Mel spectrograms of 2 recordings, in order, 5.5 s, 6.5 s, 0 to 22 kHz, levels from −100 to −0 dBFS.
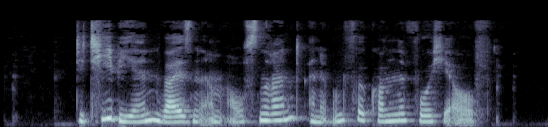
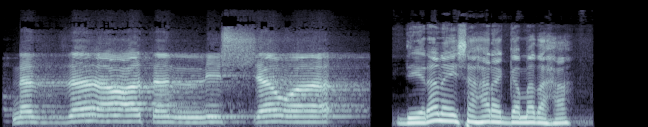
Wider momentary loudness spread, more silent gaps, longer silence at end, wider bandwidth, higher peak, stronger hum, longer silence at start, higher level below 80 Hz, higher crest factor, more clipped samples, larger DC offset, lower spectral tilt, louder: about the same, 9 LU vs 10 LU; second, none vs 3.71-3.91 s; about the same, 0.65 s vs 0.75 s; about the same, 11.5 kHz vs 10.5 kHz; second, -10 dBFS vs -2 dBFS; neither; first, 0.75 s vs 0.15 s; second, -60 dBFS vs -44 dBFS; about the same, 16 dB vs 14 dB; neither; neither; about the same, -5.5 dB/octave vs -5 dB/octave; second, -26 LUFS vs -16 LUFS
